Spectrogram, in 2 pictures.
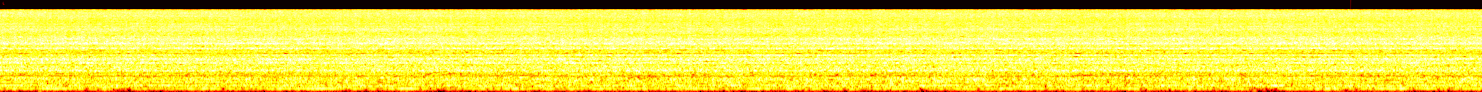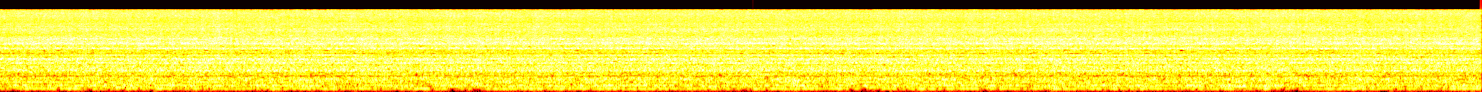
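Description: CNC router spindle running at high speed with a steady whine while its thin end mill carves a polystyrene foam block.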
